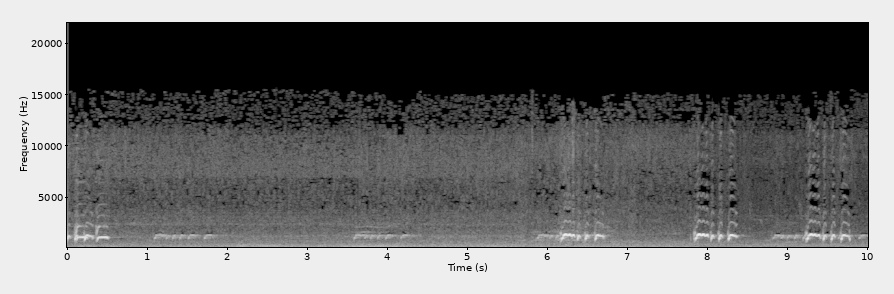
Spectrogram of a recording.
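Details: Local zebra dove tutor song meant to get other doves singing. Quiet clusters of soft coos give way to three loud phrases of quick, clipped notes about every one and a half seconds.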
